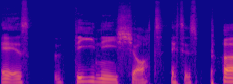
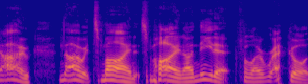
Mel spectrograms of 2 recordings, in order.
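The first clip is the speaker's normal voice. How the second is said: acted, high, loud, long drawn-out scream; 6 semitones higher, 5 dB louder than usual. Retelling a rush at the front line: imitating own scream. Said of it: "I'm screaming".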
